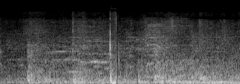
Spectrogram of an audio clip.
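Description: Bowling alley din: a steady low rumble of bowling balls rolling on the lanes, with one sharp knock about a second in and background chatter.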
